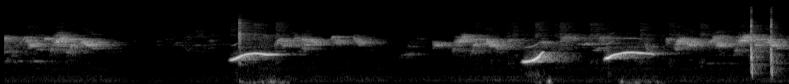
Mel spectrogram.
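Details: Young white-rumped shama sings varied warbled phrases, with a few clear rising-then-falling whistles and some sharp clicks between them, in a quiet room.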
